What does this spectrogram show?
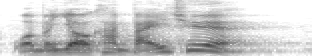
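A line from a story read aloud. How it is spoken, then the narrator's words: Crowd shouting. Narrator (Chinese): 很多人跟着喊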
